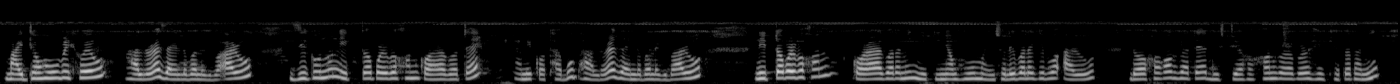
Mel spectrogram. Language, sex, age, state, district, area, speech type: Assamese, female, 18-30, Assam, Lakhimpur, rural, spontaneous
